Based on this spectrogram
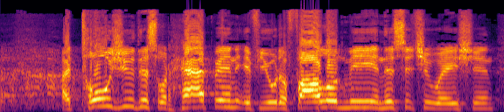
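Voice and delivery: loud, high hammed-up telling-off; mock angry scolding. GPS berating a driver who ignored it, mock angry scolding. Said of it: "the G P S doesn't come back and say".

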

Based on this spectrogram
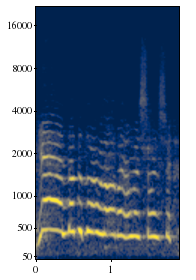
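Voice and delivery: high, fast, glib mock shout; mock churchgoer answer. Churchgoer brushing off the command, high mock shout. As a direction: toss off the familiar words like a bored churchgoer. Mocking churchgoers' rote reply.

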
